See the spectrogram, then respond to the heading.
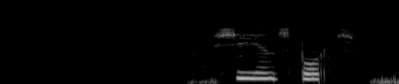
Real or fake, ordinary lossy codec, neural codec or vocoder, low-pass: fake; none; vocoder, 44.1 kHz, 128 mel bands every 256 samples, BigVGAN v2; 5.4 kHz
